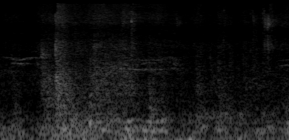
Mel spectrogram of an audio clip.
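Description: A pigeon cock bird coos in a loft, soft repeated throaty murmurs close by over a quiet hissy background.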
